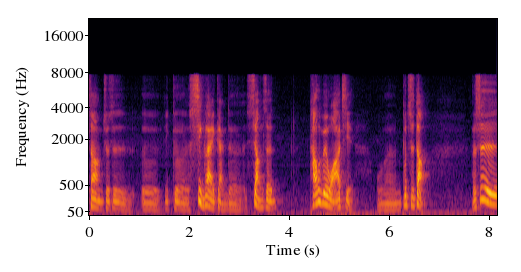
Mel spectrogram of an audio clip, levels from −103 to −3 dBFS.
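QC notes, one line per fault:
Nothing to log: the speech sounds like ordinary G.722 wideband telephone audio at what fits 64 kbit/s, with nothing above about 7.7 kHz as you'd expect from that coding, and no faults turn up.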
